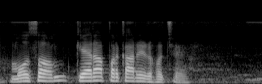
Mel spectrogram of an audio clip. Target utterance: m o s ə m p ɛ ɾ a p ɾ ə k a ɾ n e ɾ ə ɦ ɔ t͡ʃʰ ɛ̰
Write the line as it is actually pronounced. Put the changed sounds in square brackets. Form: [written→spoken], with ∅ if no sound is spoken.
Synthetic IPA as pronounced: m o s ə m [p→k] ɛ ɾ a p ɾ ə k a ɾ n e ɾ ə ɦ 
